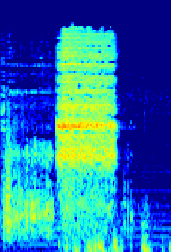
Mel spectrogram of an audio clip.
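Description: Scuba diver breathing through the demand regulator of a full-face mask, picked up by the mask's communications microphone: a loud hiss of air lasting under a second in the middle, with low gurgling around it.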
